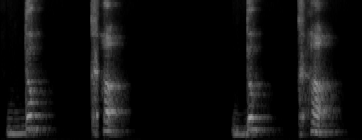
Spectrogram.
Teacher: H sound is there, but the visarga is getting followed by kh sound. So the visarga sound will change to kh itself.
